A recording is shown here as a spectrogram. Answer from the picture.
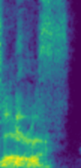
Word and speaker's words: Genos: The cyborg It's Genos. You got. No, he actually pronounced Genos properly.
